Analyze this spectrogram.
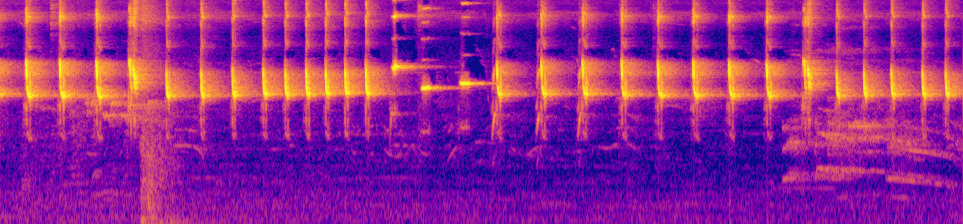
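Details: Sooty-headed bulbul, gacor ngerol rolling song: a long, unbroken chain of crisp chirps around three per second, pausing once for two short thin whistles before resuming the rapid run, with a faint low thump early on.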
